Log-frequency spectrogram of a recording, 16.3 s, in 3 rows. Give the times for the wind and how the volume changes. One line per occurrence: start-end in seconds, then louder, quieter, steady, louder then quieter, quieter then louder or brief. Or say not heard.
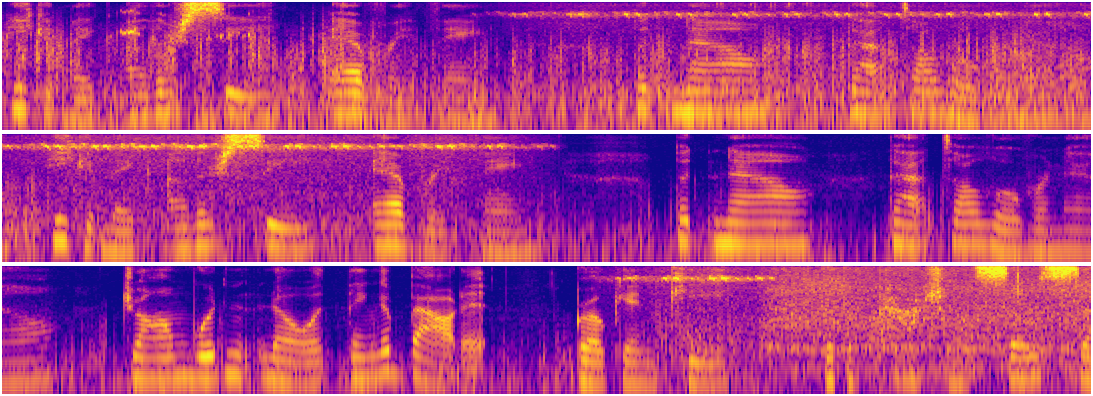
0.0-16.2 quieter.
